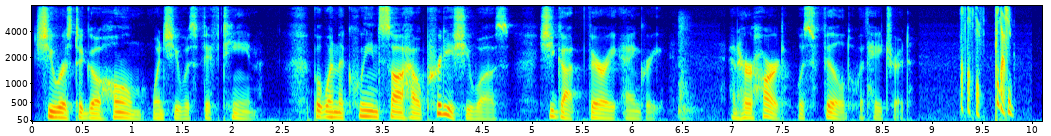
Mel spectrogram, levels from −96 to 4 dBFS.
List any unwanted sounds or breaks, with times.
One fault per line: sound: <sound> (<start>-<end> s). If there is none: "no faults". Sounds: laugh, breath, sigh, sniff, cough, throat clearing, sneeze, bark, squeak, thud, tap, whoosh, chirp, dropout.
sound: tap (6.4-6.7 s)
sound: chirp (9.3-9.8 s)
